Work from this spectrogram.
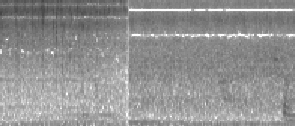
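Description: Cabbage and other vegetables fry in a pan over onions, garlic and five-spice, giving a steady close hiss of frying. Near the middle comes a brief clatter as the contents are tossed or stirred.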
